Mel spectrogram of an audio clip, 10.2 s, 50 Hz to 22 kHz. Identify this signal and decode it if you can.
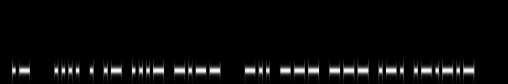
Morse code, heard as a keyed tone, about 17 wpm, 700 Hz. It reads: A HEAVY DOOR.
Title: Sentences from Top 1600 Words 17wpm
